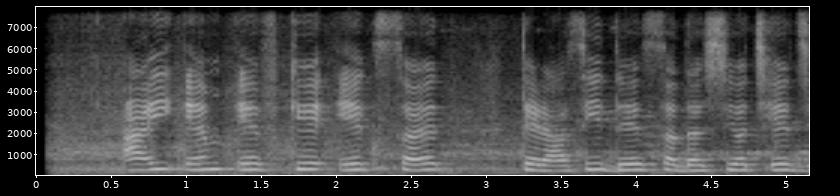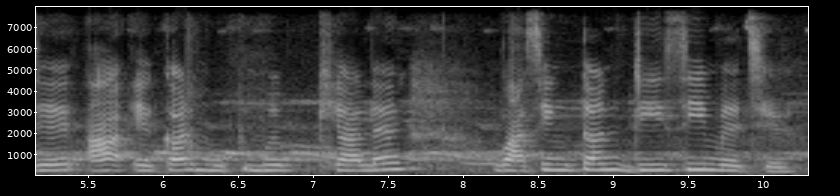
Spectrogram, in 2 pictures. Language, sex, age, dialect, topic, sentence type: Maithili, female, 31-35, Eastern / Thethi, banking, statement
